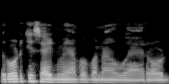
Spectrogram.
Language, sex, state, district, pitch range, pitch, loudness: Hindi, male, Bihar, Supaul, 105-120 Hz, 110 Hz, -18 LUFS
